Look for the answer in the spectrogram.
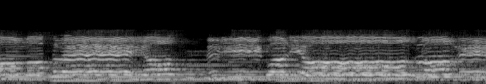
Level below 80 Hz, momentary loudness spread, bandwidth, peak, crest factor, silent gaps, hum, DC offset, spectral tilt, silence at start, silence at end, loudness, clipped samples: -56 dBFS; 6 LU; 5.4 kHz; -6 dBFS; 14 dB; none; none; under 0.1%; -1.5 dB/octave; 0 s; 0 s; -20 LUFS; under 0.1%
